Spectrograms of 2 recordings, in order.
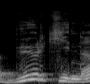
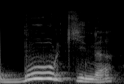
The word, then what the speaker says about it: Burkina: Alors, ce n'est pas du français. Voilà pourquoi on ne dit pas Burkina, mais Burkina, parce que le U, dans ma langue maternelle, se prononce OU.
